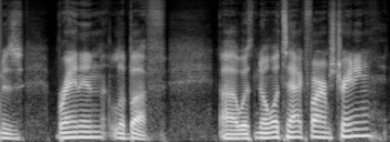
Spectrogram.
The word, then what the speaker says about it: LeBouef: does that correct prediction Brandon Brandon LaBeouf but yeah LaBeouf LaBeouf okay so I know someone else that similar but they pronounced a little poof that's that's a very subtle distinction isn't it it's it's yeah it's I'm in south Louisiana so it's probably a little more dialect than it is anything else excellent well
